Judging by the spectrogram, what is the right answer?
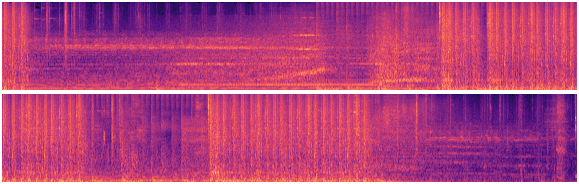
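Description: A slow-firing Tediore gun in Borderlands fires through a long stretch of loud, sustained shots and booms layered over busy game sounds and music, tapering off near the end.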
